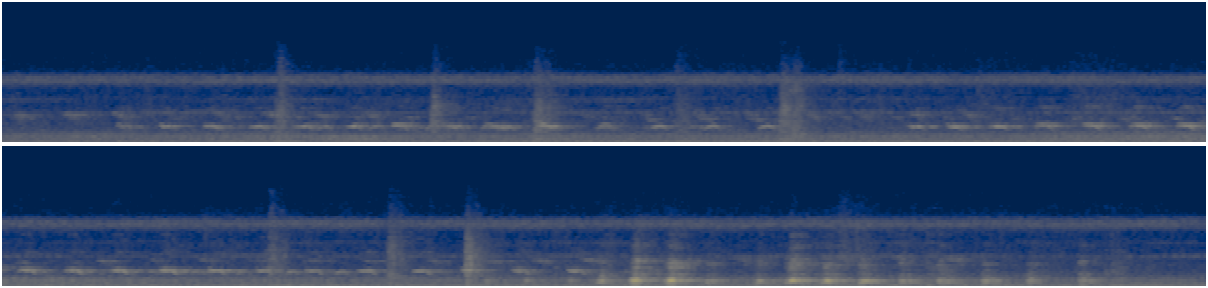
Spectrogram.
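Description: Bird calls: a fast run of short, high chirps with a brief break, then louder clucking calls a few times near the end. A faint, steady, high insect-like whine runs underneath.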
